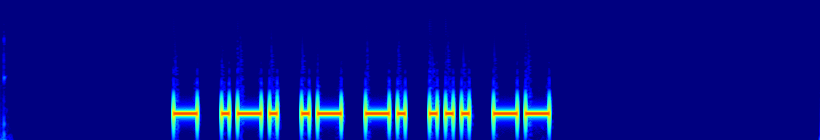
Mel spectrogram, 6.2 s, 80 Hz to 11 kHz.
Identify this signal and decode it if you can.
Morse code, heard as a keyed tone, about 20 wpm, 700 Hz. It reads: TRANSM
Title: Build A Word - 2 Letters At A Time - 8-Letter Words - 20wpm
